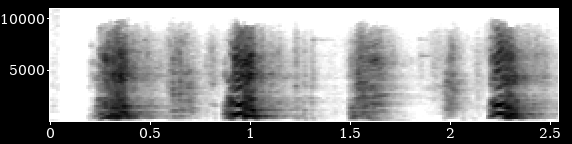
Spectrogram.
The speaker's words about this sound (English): This is my dog, Sherlock. He's a crazy dog.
